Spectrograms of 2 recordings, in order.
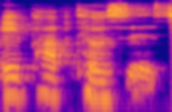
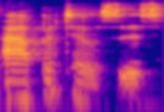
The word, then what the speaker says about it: apoptosis: That leads us to talking about programmed cell death or apoptosis, or you might hear it pronounced apoptosis, depending on who you're talking to.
